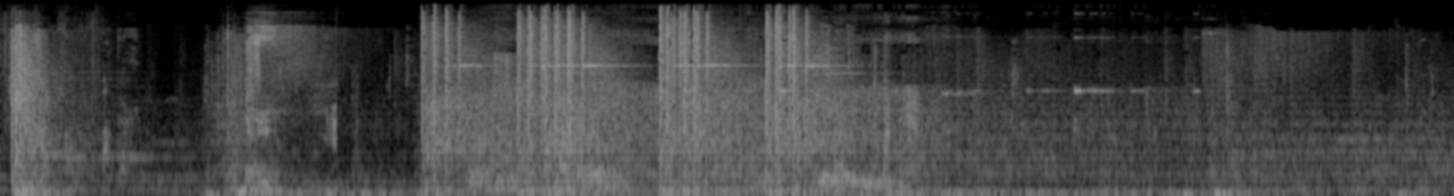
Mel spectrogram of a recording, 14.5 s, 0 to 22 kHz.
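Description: Bursts of gunfire in Fallout 4 survival mode: several sharp cracks and rapid volleys over a noisy game soundscape, with a person talking in places.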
